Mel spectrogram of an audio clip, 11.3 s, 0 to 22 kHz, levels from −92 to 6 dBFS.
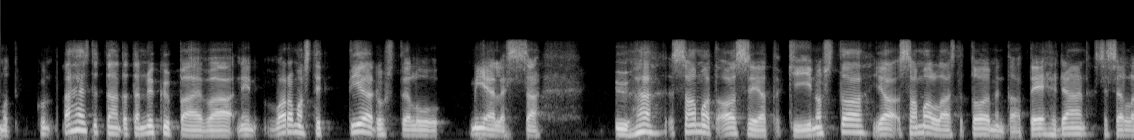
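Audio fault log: Nothing stood out on listening to this speech clip.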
